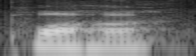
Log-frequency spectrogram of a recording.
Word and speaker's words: Placha: My name is Placha. P Okay. as in person, L-A-C-H-A. The C is silent.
